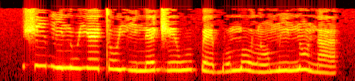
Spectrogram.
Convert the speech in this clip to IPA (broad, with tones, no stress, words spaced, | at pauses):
ʃi˦bĩ˧nu˧jɛ˧ to˧ji˨nɛ˨˦d͡ʒe˧ wu˧k͡pɛ˨bo˨˦ mo˦˨lɔ̃˨˦mĩ˦ nɔ̃˦˨na˨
